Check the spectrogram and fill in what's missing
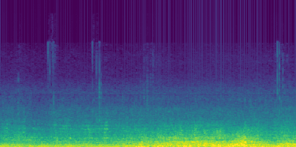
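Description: Steady low engine roar of a helicopter flying overhead in Las Vegas, continuous and fairly loud, with a broad rumbling wash that swells slightly toward the end.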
